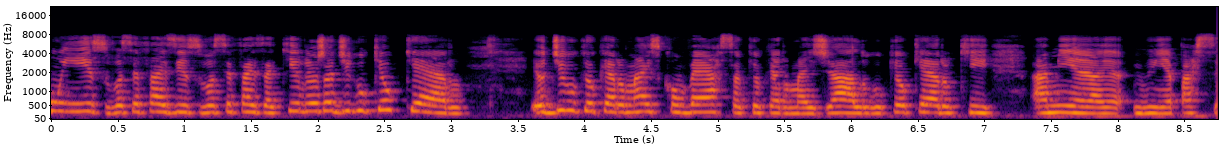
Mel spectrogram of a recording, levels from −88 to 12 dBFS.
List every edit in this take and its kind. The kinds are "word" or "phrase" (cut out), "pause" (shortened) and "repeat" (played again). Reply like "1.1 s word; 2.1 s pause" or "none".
none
